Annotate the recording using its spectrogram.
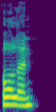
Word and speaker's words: Orlan: Their name was Orlin. – Orlin? – She nods. Though spelling it at home, O-R-L-A-N.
